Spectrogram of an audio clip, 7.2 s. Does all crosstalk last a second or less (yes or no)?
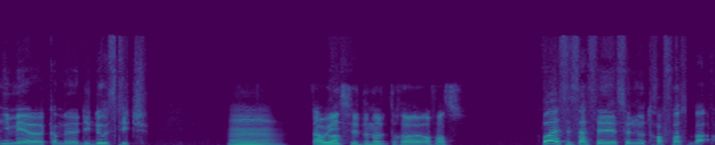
yes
